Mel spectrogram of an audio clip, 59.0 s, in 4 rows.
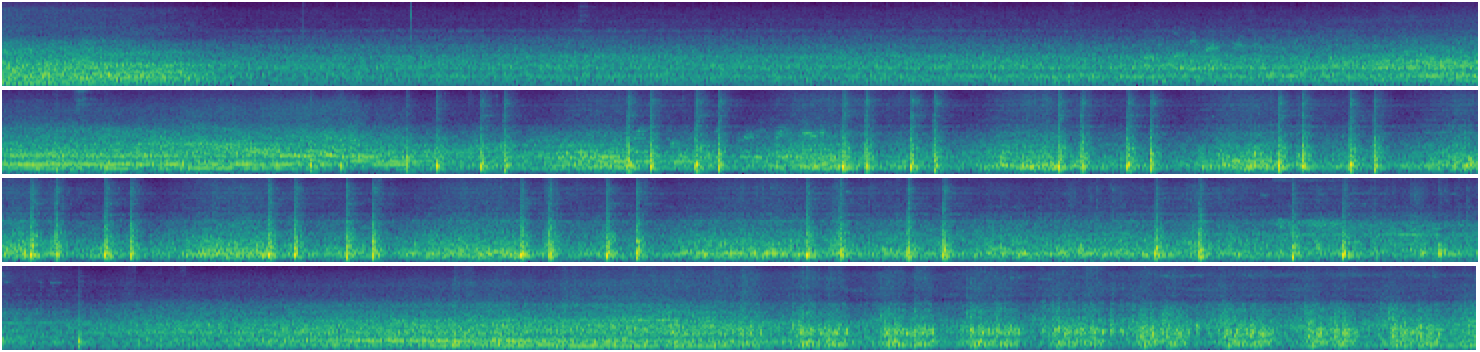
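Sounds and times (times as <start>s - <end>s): train rumble: 0.0s - 59.0s
train wheels clicking over joints: 17.8s - 20.1s, 20.8s - 45.2s, 51.3s - 59.0s.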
